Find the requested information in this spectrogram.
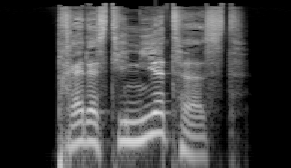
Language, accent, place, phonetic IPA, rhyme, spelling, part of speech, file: German, Germany, Berlin, [pʁɛdɛstiˈniːɐ̯təst], -iːɐ̯təst, prädestiniertest, verb, De-prädestiniertest.ogg
- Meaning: inflection of prädestinieren: 1. second-person singular preterite 2. second-person singular subjunctive II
